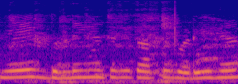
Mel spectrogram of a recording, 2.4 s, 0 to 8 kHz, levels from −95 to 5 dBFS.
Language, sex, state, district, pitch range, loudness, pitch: Hindi, female, Bihar, Saharsa, 230-245 Hz, -33 LUFS, 240 Hz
